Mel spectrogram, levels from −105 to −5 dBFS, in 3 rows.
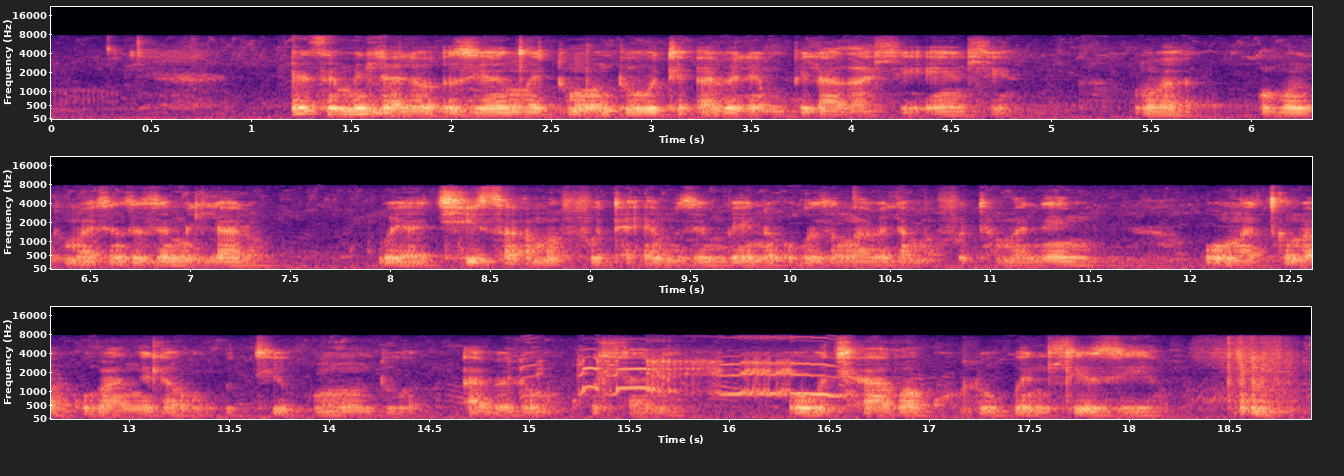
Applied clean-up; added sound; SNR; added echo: none; Bird / Chicken, rooster; 13 dB; reverberation time 0.2 s.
